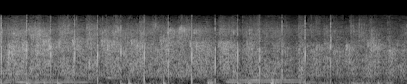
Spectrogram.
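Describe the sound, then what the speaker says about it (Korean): A church congregation applauds to give glory to God during a worship service, with dense, steady clapping throughout and low sustained musical tones underneath. "하나님께 영광의 박수 올려드리겠습니다"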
